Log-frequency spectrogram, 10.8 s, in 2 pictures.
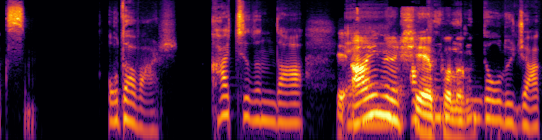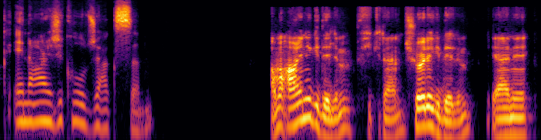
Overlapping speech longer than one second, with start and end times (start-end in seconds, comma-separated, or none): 3.5-4.8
